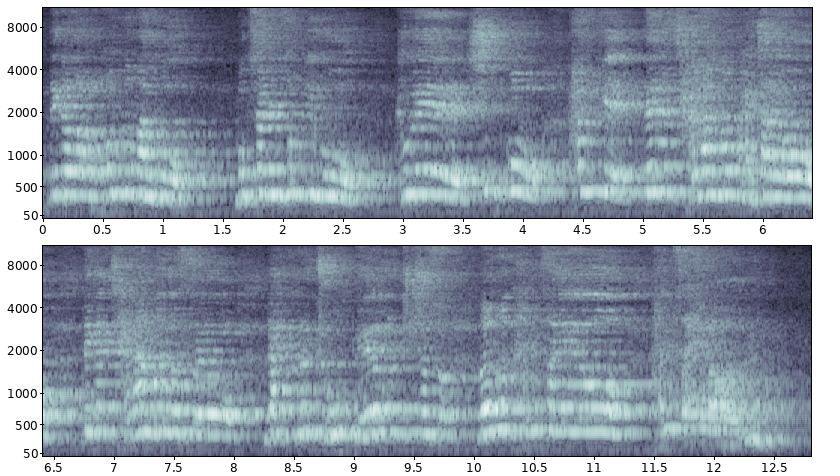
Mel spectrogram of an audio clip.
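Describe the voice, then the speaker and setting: Woman preacher acting out a gushing church deaconess lady, high and pleading, roomy and far. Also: fairly even intonation. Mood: grateful, pleading. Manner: drawn-out, pleading and exclaiming. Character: fervent older woman church deaconess, overjoyed and tearful. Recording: echoey hall from far off.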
